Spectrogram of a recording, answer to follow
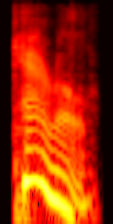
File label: "caroling", English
